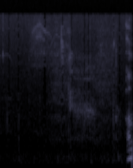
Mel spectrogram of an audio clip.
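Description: Quiet pause in a spoken presentation: faint room tone with a soft breath-like sound, then a man starts speaking right at the end.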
